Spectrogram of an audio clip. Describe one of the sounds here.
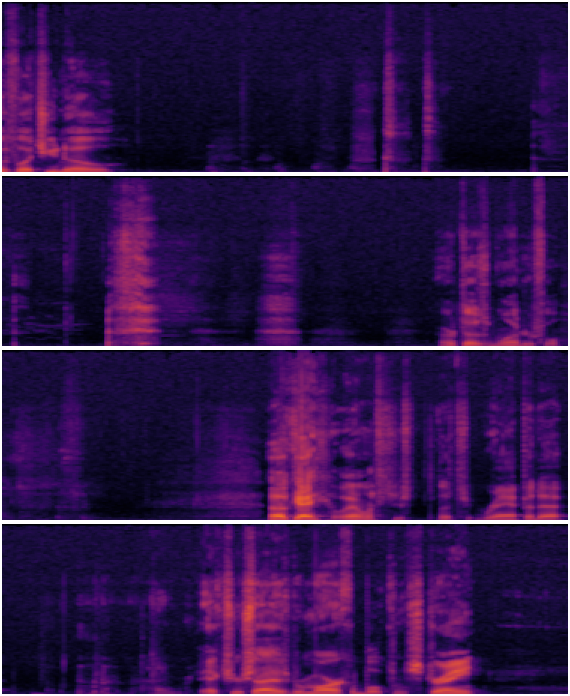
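A middle-aged man speaks with animation into a close microphone.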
